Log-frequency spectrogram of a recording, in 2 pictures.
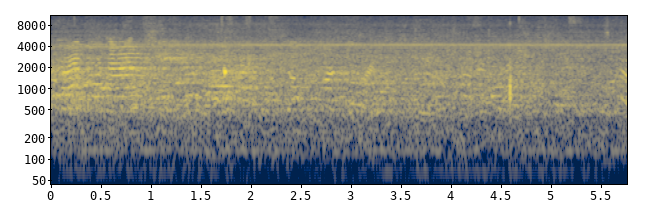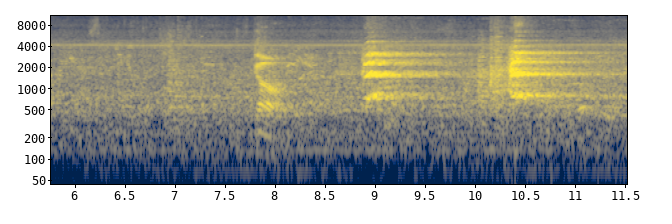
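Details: Clumber Spaniels at Concord in November 2009; after quiet murmuring, three loud harmonic barks or yelps ring out near the end, each rising then falling, spaced about a second apart over a background of crowd voices.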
